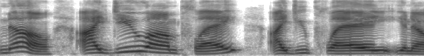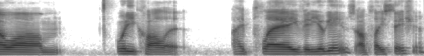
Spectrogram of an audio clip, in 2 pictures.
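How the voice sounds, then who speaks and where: Very slowly, a man speaks with very wide pitch swings. The recording is very clean with a silent background. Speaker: live streamer. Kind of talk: casual chat. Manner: loud, hyped shouting; calm, resting voice.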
